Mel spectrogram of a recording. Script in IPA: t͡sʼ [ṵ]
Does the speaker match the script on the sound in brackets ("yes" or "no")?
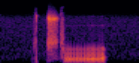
yes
